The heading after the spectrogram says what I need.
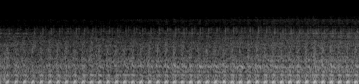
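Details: Yamaha Mio M3 scooter after part replacement fixed kick-start-only starting, electric starter now working: steady, even putter about four pulses a second, no knocks or rattles; normal smooth idle.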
